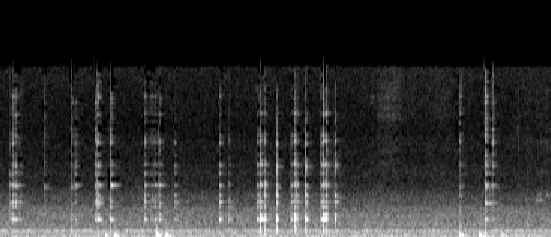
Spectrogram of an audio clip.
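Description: A clear glass Fireball whisky bottle, partly full of amber liquid, lies on its side on a wooden table while fingernails tap rapidly on the glass and the label. Quick, light clinks ring briefly with a bright glassy tone over a steady low hum, some taps duller where they land on the label.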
